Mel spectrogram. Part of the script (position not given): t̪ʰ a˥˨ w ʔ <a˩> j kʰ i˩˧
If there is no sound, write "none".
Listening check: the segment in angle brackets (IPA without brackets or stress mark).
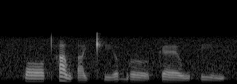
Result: a˩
